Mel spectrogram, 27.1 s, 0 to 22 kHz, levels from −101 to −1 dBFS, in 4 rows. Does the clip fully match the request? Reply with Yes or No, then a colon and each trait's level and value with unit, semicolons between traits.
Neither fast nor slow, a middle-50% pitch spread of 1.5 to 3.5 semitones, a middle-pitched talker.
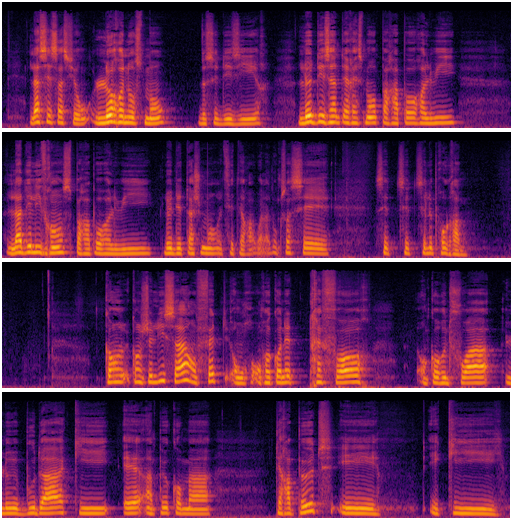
No: slow, 130 wpm; average, 2.8 semitones; medium, 165 Hz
